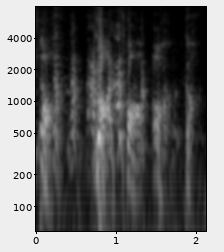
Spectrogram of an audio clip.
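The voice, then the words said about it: Imitates another person's voice. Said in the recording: “doing a Barry impression ... I'm doing my impression of Paul doing me.”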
